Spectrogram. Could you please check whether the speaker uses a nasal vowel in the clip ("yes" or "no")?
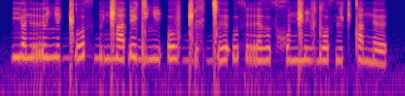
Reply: no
